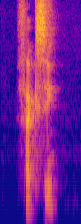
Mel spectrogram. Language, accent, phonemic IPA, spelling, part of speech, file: French, France, /fak.se/, faxer, verb, LL-Q150 (fra)-faxer.wav
- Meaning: to fax (send a document)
